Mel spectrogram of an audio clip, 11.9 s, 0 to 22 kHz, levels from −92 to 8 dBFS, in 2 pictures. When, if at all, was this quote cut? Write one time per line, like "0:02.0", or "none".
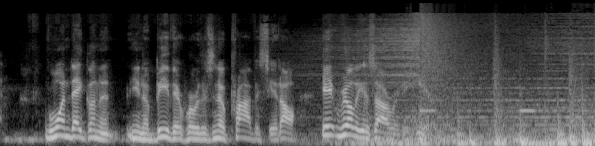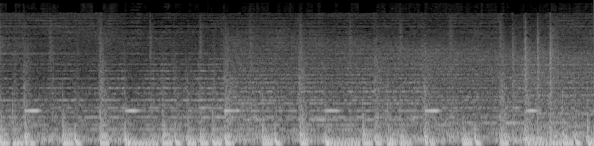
0:04.0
